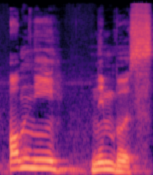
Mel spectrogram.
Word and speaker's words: Omninimbus: it was uh omni nimni bus omnibus zero omni nimbus there we go thank you so much this is why i introduced this pronunciation thing there to my questionnaire because uh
